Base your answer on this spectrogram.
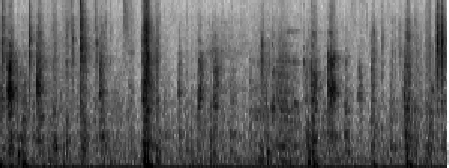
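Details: Young Corgi at a watermelon, its soft rapid panting broken by sharp wet mouth clicks and smacks at irregular moments, over a constant low electrical hum in a quiet room.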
